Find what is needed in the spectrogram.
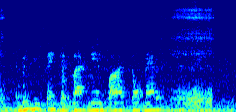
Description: Our dog sleeping and snoring :)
